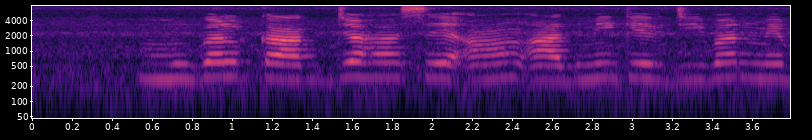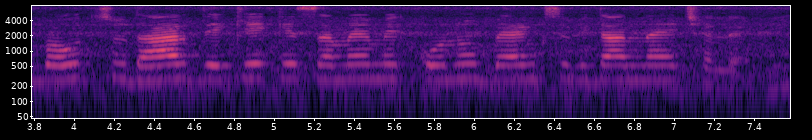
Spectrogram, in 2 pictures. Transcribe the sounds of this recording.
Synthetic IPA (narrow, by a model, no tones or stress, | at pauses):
mʊɡəlkaːk̚d͡ʒəɦseaːmaːd̪miked͡ʒiːʋənmẽbəɦʊt̪sʊd̪ʱaːɾd̪eːkʰekesəməjmẽkoːnobɛ̃ːŋksʊʋɪd̪ʱanəĩt͡ʃʰəlḛː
